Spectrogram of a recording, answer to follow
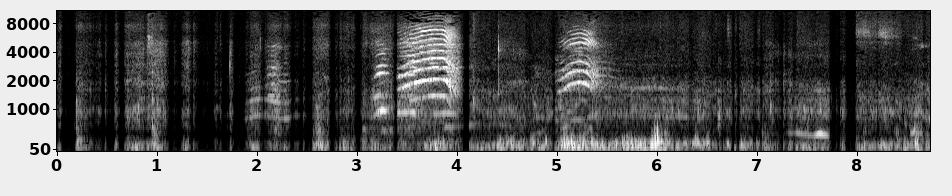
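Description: A young child's high-pitched squeal, a long one about three seconds in and a shorter one about five seconds in, over a low rumble.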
